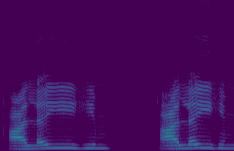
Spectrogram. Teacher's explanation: अलैहिम, अलैहिम, यहाँ या साकिन से पहले जबर है, इसे नहीं खींचना। या साकिन से पहले जबर आए तो नरमी से पढ़ते हैं बगैर खींचे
